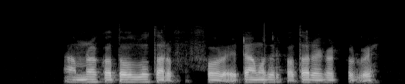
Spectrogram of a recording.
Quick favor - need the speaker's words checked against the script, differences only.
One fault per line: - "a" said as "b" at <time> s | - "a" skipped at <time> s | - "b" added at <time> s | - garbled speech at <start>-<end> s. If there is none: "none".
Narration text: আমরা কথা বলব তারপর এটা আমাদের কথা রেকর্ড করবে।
none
